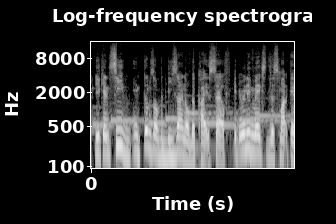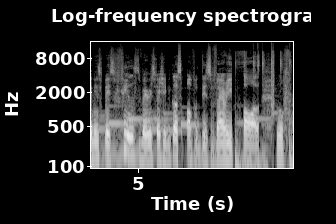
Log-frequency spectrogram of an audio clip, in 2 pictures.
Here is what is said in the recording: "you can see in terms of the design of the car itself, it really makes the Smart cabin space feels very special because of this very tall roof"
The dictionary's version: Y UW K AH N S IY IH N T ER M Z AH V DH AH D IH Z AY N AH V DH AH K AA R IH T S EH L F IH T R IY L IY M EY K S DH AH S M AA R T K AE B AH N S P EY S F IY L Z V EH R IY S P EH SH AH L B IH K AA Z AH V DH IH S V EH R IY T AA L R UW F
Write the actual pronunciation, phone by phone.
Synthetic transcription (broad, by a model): Y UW K AH N S IY IH N T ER M S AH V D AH D IH Z AY N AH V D AH K AA IH T S EH L F IH T R IY L IY M EY K S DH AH S M AA T K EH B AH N S P EY S F IY L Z V EH R IY S P EH SH AH L B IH K AA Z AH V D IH S V EH R IY T AA L R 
